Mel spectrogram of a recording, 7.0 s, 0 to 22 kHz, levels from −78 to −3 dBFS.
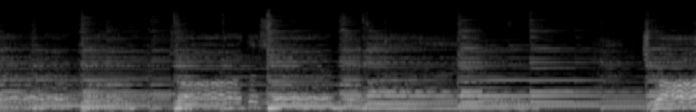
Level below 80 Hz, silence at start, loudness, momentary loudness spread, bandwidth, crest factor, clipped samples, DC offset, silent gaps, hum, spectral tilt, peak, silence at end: -64 dBFS; 0 s; -35 LUFS; 9 LU; 15.5 kHz; 16 dB; under 0.1%; under 0.1%; none; none; -7 dB/octave; -18 dBFS; 0 s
